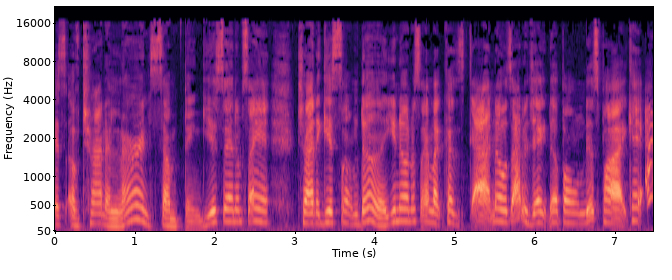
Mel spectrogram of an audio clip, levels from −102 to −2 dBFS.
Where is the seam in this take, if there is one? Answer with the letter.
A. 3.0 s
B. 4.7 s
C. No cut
C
